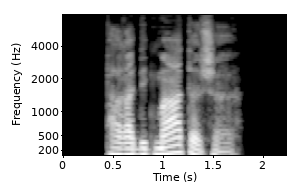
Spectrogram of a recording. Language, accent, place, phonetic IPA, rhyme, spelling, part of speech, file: German, Germany, Berlin, [paʁadɪˈɡmaːtɪʃə], -aːtɪʃə, paradigmatische, adjective, De-paradigmatische.ogg
- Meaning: inflection of paradigmatisch: 1. strong/mixed nominative/accusative feminine singular 2. strong nominative/accusative plural 3. weak nominative all-gender singular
